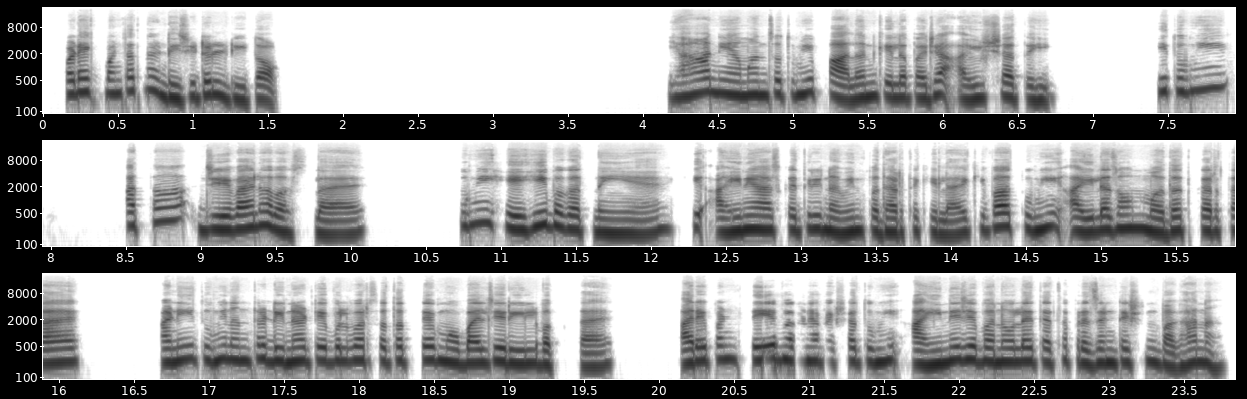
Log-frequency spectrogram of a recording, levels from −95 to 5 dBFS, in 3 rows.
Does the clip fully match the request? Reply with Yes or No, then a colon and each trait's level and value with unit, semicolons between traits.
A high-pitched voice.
Yes: high, 220 Hz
